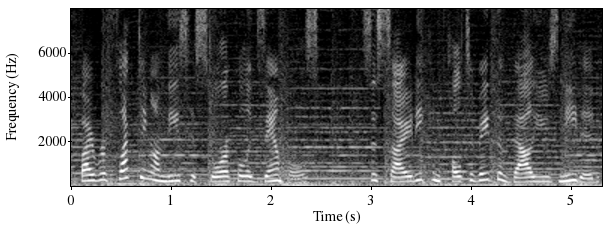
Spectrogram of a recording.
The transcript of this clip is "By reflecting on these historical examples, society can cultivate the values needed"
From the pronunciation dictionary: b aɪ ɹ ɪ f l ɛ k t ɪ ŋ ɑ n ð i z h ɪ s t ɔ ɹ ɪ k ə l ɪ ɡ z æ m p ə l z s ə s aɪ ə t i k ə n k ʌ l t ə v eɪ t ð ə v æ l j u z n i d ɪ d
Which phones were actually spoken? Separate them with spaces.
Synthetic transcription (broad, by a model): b aɪ ɹ ɪ f l ɛ k t ɪ ŋ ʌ n ð i z h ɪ s t ɔ ɹ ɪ k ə l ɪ ɡ z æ m p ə l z s ə s aɪ ə t i k ə n k ʌ l t ə v eɪ t ð ə v æ l j u z n i d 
